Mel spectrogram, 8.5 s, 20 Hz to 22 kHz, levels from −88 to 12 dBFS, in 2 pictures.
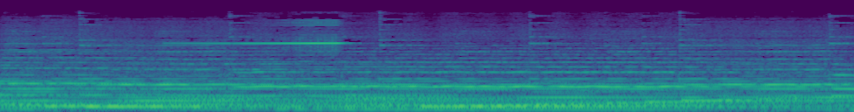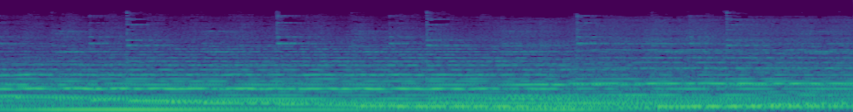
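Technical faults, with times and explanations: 0.81 to 1.81 s, loudspeaker feedback squeal: a 5.3 kHz tone swells over most of a second to sit above the music. The microphone-loudspeaker loop gain exceeds one there.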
